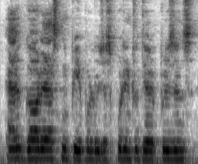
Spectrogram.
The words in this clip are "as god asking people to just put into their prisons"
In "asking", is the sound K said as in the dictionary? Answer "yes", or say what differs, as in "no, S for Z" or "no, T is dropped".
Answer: yes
